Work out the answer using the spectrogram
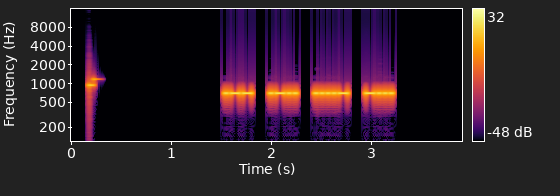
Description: Morse code, heard as a keyed tone, about 40 wpm, spaced as for 29 wpm, 700 Hz. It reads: WL4B
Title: USA Call Signs - 4 Characters - 2x Character Spacing - 40wpm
